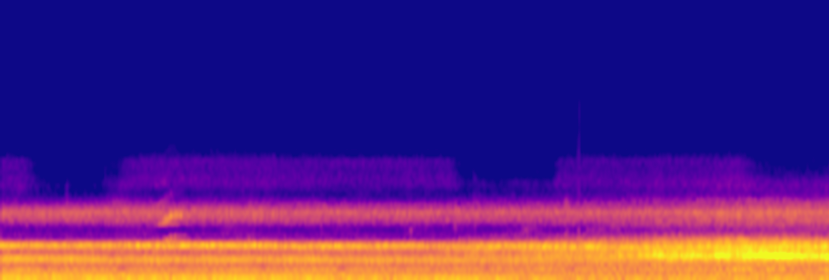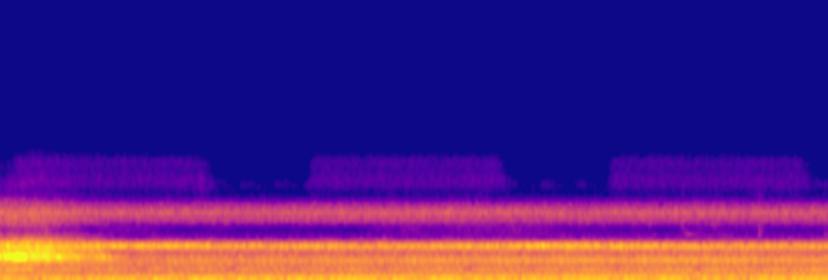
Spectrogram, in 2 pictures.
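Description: Tyres roll on a road.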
